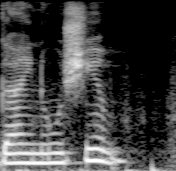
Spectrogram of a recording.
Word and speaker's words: gynoecium: और यहाँ पे हम इसको बोलते हैं गाइनोशियम, ठीक है. गाइनोशियम, CIUM, ठीक है, GYNOECIUM, that is the spelling of गाइनोशियम, ठीक है।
